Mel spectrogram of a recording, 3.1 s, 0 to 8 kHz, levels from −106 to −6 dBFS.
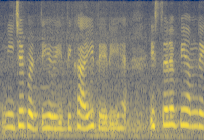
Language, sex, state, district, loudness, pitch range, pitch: Hindi, female, Chhattisgarh, Rajnandgaon, -15 LUFS, 270-320 Hz, 290 Hz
